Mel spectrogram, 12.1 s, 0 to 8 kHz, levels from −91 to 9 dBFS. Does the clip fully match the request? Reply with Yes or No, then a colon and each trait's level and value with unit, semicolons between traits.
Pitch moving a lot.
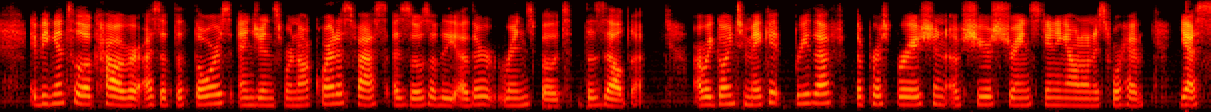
No: narrow, 2.4 semitones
